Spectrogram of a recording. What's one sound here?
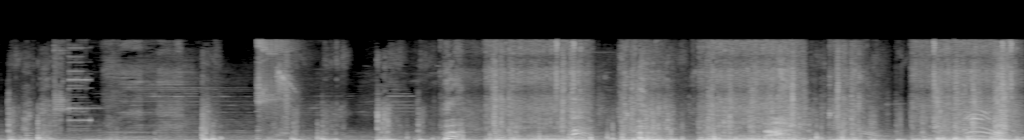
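Gunshots and explosions ring out in a video game.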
